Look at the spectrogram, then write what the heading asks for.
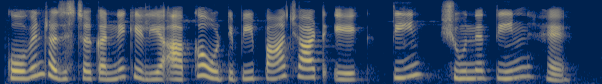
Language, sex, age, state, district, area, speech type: Hindi, female, 18-30, Madhya Pradesh, Jabalpur, urban, read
